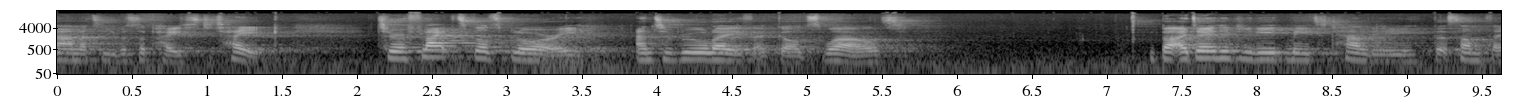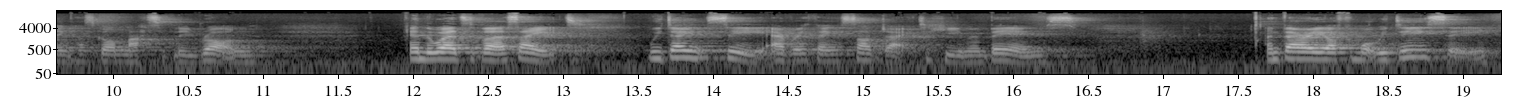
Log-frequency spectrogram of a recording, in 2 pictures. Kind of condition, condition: setting, large echoing room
